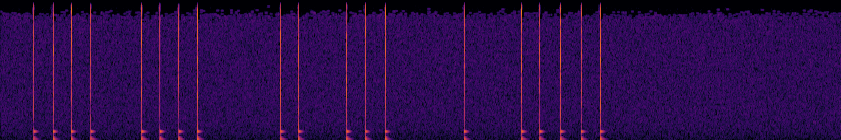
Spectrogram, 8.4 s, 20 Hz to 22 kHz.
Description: Tap code, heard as knocks on wood, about 5 knocks a second. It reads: THE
